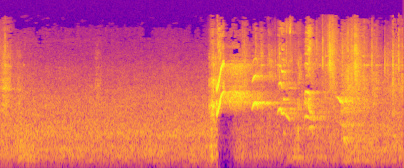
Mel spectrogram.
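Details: Small pugs in Kuala Lumpur, Malaysia, give thin, high-pitched whines that rise and waver, with a few short yelps mixed in, crying in brief bursts as they beg for food.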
